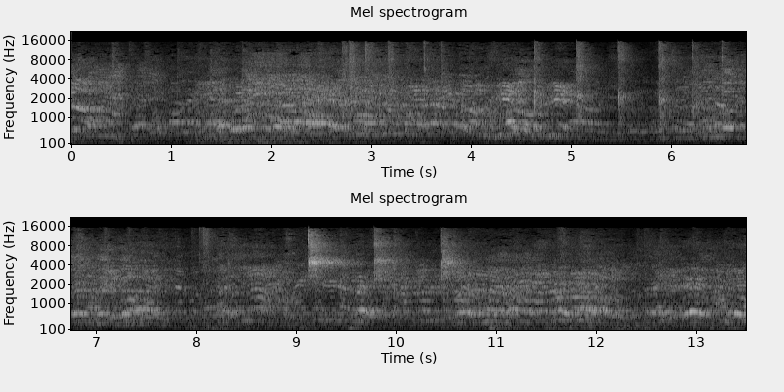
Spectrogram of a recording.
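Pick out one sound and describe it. A crowd shouts and cheers loudly in an echoing hall.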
